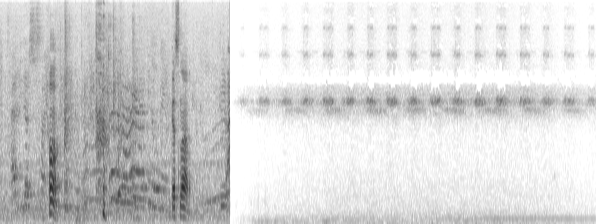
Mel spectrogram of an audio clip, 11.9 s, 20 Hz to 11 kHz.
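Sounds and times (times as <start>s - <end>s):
cricket chirping: 4.8s - 11.9s.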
